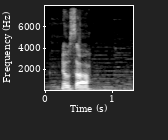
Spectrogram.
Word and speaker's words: Nosa: So his last name should probably be pronounced like No Sir. Nosa.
